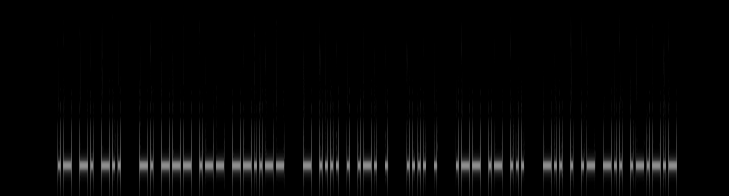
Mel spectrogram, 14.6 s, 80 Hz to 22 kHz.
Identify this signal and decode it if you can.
Morse code, heard as a keyed tone, about 22 wpm, 700 Hz. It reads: AND NOW, THERE HE WAS DEAD.
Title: Sentences from Top 1500 Words 22wpm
